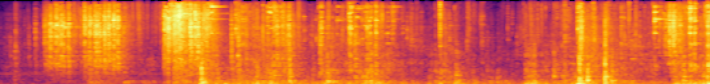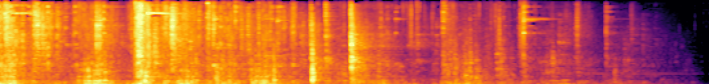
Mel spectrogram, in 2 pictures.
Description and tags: metal chains and box movement banging
banging, box, chains, metal, movement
